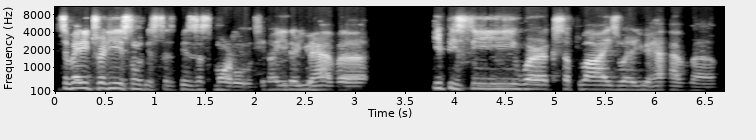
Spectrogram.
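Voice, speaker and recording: A middle-aged man from Nepal speaking on a panel, halting, with many restarts and fillers. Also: fairly high pitch, vocal fry, bright, forceful tone, no echo, rough recording. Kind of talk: online panel talk. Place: home office in Rwanda.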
